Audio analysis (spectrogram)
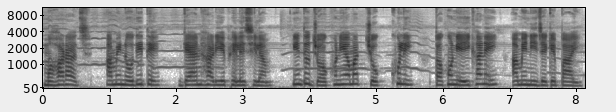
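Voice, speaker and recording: A man's voice: on the high side, fairly even intonation, a little slow, close to an everyday voice. A man playing a brave, earnest young adventurer in a fairy-tale cartoon. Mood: respectful. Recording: music behind the voice.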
